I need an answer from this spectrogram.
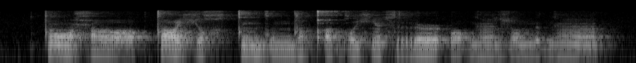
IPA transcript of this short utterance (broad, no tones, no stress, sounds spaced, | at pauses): t ɔ̃ ħ ɑ | t ɑ ç ʊ χ t ĩ ɡ u n d ə qʼ ʌ ɡ ɔ ç æ̃ ɬ r ə˞ ʔ ɔ ɡ æ̃ ɮ ɔ n ə ɡ æ̃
